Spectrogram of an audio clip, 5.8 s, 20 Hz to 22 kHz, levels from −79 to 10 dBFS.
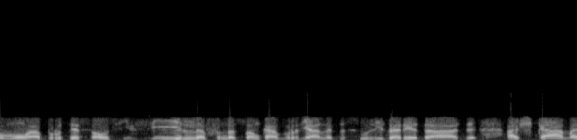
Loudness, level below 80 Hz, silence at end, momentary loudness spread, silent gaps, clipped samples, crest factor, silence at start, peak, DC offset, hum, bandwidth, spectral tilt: -22 LUFS; -72 dBFS; 0 s; 11 LU; none; under 0.1%; 16 dB; 0 s; -6 dBFS; under 0.1%; none; 3.8 kHz; -8 dB/octave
